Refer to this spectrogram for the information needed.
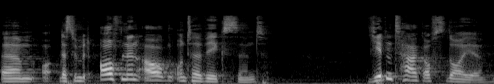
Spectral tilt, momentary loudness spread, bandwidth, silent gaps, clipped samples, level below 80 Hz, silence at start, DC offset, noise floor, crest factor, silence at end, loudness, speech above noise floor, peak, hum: -4.5 dB/octave; 11 LU; 10.5 kHz; none; under 0.1%; -54 dBFS; 0 s; 0.2%; -62 dBFS; 20 dB; 0 s; -25 LUFS; 37 dB; -6 dBFS; none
